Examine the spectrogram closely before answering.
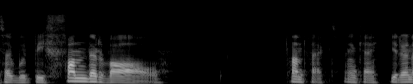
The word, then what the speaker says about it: VanderWaal: in Dutch and Africans a V in spelling the sound of it is F like an F in English and a W in Africans and Dutch is pronounced VV like a V in English.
